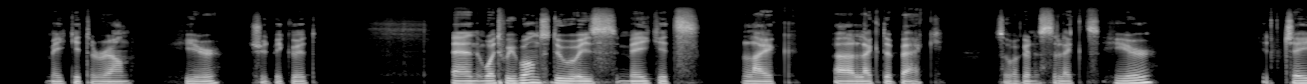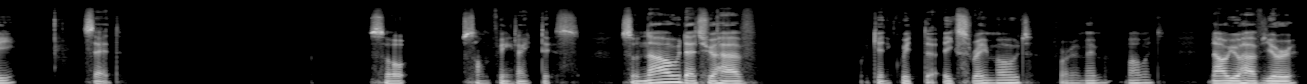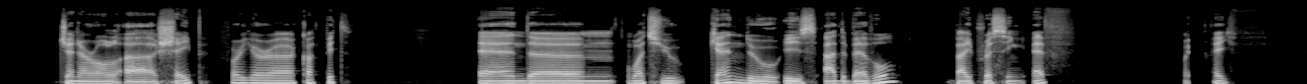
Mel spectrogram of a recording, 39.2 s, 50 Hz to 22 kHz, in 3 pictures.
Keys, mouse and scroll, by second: 2.4 click, 2.8 middle click, 4.2 click, 6.8-8.1 middle drag, 10.0 middle click, 10.8 click, 12.6 g, 13.6 z, 17.6 click, 18.0-19.2 middle drag, 20.1 Tab, 20.5 middle click, 22.6 click, 23.2 middle click, 24.7-29.2 middle drag, 29.4-30.5 middle drag, 36.6 f, 38.1 f.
